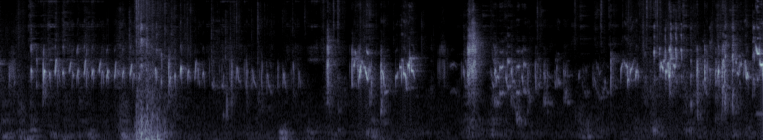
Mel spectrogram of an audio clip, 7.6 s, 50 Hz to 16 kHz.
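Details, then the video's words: Pet budgerigars giving a long rolling warble of scratchy chirps, followed by sharper squawks and clicks, with a soft thump early on. "1 hour of budgie sounds"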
